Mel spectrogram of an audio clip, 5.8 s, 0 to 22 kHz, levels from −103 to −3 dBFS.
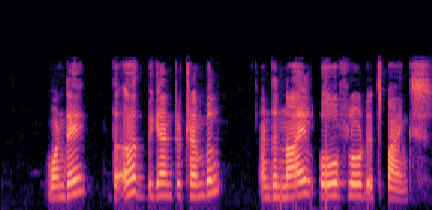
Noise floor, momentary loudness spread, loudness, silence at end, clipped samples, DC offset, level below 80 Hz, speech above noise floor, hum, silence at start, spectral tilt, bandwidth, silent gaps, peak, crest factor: -83 dBFS; 9 LU; -24 LUFS; 0 s; under 0.1%; under 0.1%; -72 dBFS; 59 dB; none; 0.65 s; -3 dB/octave; 8 kHz; none; -6 dBFS; 18 dB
